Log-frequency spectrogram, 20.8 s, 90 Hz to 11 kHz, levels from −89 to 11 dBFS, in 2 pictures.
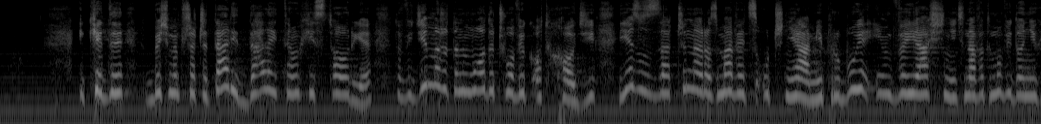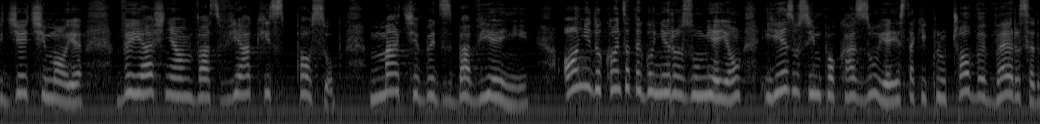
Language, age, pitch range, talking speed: Polish, 40-59, 230-295 Hz, 145 wpm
